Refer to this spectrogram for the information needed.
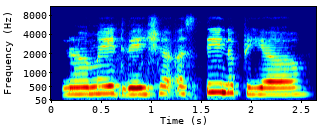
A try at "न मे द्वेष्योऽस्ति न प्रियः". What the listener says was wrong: न मे द्वेष्योऽस्ति न प्रियः। ट्राई कीजिए कि तो संधि को विच्छेद ना करें।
